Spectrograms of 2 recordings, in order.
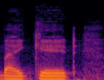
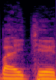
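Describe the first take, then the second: First: The name is said with a 'k' sound. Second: The name is said with a 'ch' sound.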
